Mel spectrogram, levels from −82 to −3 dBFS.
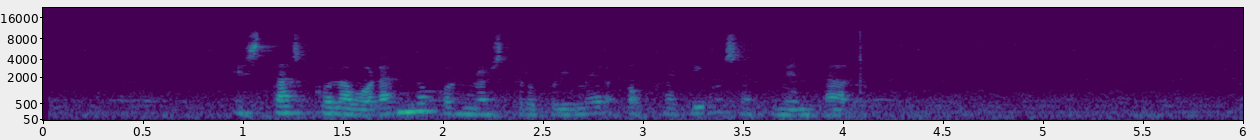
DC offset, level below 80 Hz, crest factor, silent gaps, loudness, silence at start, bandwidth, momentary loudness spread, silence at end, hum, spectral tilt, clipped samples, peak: under 0.1%; -76 dBFS; 22 dB; none; -47 LUFS; 0.05 s; 16.5 kHz; 22 LU; 0 s; none; -4.5 dB/octave; under 0.1%; -28 dBFS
